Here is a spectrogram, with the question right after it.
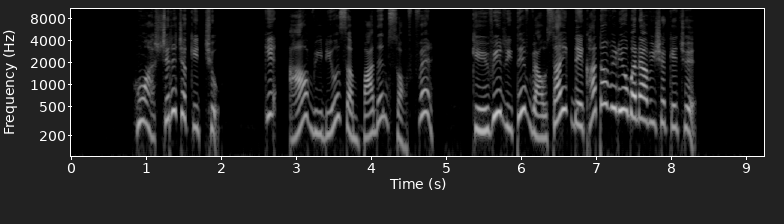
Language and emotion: Gujarati, surprised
